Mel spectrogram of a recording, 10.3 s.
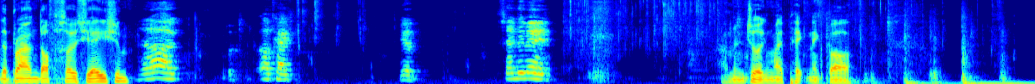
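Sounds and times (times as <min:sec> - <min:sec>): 
speech: 0:00.0 - 0:01.9, 0:02.6 - 0:03.1, 0:04.0 - 0:04.2, 0:05.0 - 0:06.1, 0:07.2 - 0:09.4
footsteps acted out with feet: 0:08.5 - 0:10.3.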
